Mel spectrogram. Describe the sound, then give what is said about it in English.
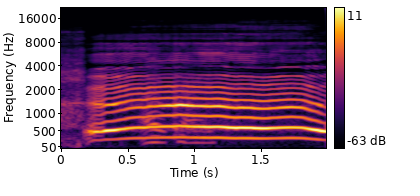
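A loud, drawn-out vocal yawn imitated by a person, one sustained voiced groan lasting about two seconds that starts abruptly, holds a steady tone and swells slightly at the end. “A yawn that you shouldn't do in public that my dad did at Panera Bread.”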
